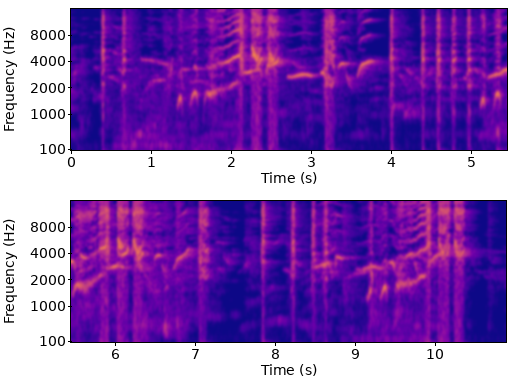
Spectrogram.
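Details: Oriental magpie-robin, Banten, Android phone recording of coarse 'tembakan kasar' song to rouse lazy caged birds and make them open the tail: repeated phrases of sharp cracks and climbing whistles, recurring roughly every four seconds.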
